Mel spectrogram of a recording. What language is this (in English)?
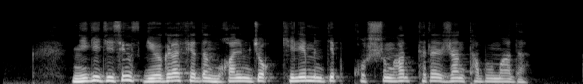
Kazakh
